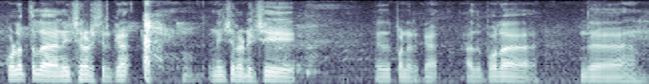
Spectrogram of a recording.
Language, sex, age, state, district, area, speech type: Tamil, male, 60+, Tamil Nadu, Nagapattinam, rural, spontaneous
